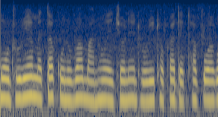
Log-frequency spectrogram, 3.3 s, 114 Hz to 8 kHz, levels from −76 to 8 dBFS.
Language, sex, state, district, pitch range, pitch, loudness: Assamese, female, Assam, Sonitpur, 210-225 Hz, 215 Hz, -14 LUFS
